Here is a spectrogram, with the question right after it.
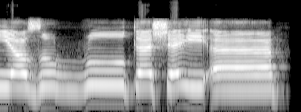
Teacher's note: وقف کی صورت میں 1 زبر پڑھا جائے گا، 2 زبر نہیں پڑھے جائیں گے۔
